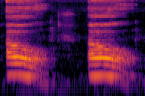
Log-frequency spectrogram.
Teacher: Long O starts almost like an ah, but it closes your mouth down and you restrict the airflow.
